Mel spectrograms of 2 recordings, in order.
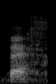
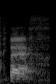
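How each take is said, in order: First: The vowel is said short and quick. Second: The vowel is said short and quick.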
